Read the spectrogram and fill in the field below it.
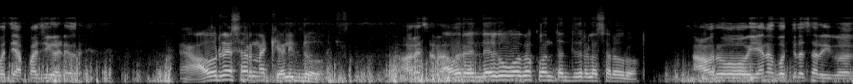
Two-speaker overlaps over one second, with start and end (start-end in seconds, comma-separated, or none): none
